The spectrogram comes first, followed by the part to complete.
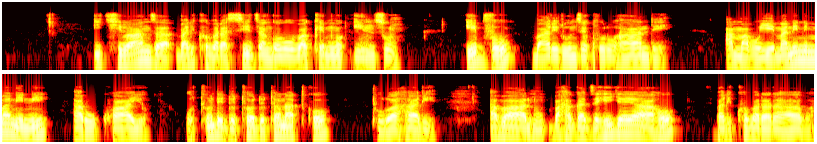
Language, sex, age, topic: Rundi, male, 25-35, education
